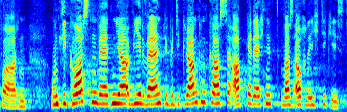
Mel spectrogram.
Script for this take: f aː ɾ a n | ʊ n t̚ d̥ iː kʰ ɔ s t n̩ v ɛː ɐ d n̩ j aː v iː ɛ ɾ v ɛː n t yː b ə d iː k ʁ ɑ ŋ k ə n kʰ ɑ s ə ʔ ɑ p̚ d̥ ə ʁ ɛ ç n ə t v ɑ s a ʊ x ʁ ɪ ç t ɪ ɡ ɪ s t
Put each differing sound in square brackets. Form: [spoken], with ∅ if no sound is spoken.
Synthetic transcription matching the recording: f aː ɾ [ə] n | ʊ n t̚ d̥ iː kʰ ɔ s t n̩ v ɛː ɐ d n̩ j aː v iː ɛ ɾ v ɛː n t yː b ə d iː k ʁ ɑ ŋ k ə n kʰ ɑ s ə ʔ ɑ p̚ [ɡ̥] ə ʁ ɛ ç n ə t v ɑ s a ʊ x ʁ ɪ ç t ɪ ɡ ɪ s t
